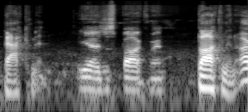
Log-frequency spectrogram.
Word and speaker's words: Bachman: Do you pronounce it Bachman or like Bachman? Yeah, just Bachman.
